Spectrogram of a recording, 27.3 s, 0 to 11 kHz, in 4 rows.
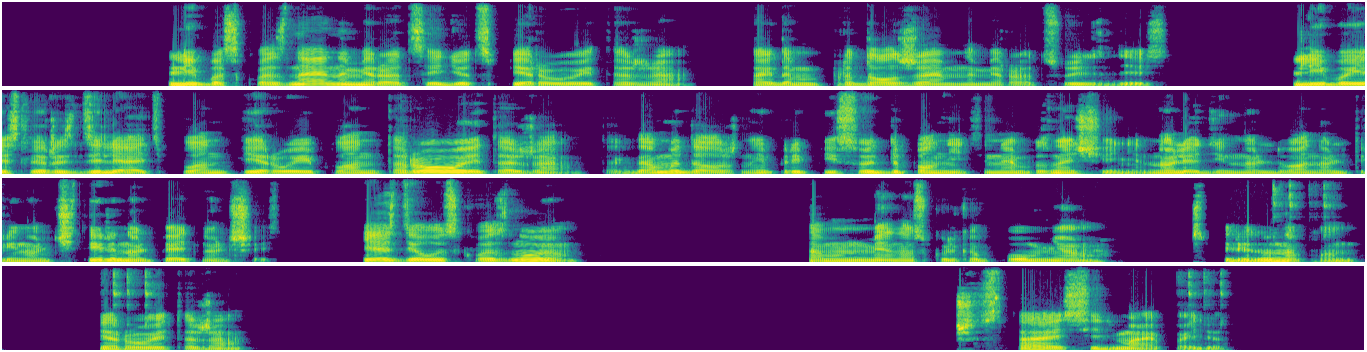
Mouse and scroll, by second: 19.9 click, 20.1 click, 20.8 click, 21.0 click, 26.3 click, 26.4 click.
